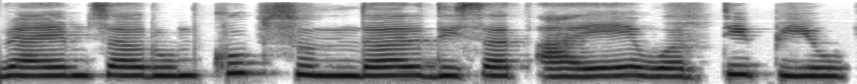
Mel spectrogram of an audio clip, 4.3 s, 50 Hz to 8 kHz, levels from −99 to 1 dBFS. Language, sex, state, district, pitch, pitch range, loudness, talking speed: Marathi, female, Maharashtra, Dhule, 270 Hz, 260-275 Hz, -12 LUFS, 140 wpm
